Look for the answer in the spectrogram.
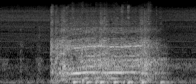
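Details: BMW 323ci after gasket replacement: about a second of pulsing starter churning, engine never fires or picks up speed; cranks but won't start, cause unknown.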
